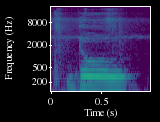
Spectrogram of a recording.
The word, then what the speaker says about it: do: So, and this is pronounced as do, this is re, this is mi, this is fa, so, then you have your la, ti, and then you can repeat the first one, which is do.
